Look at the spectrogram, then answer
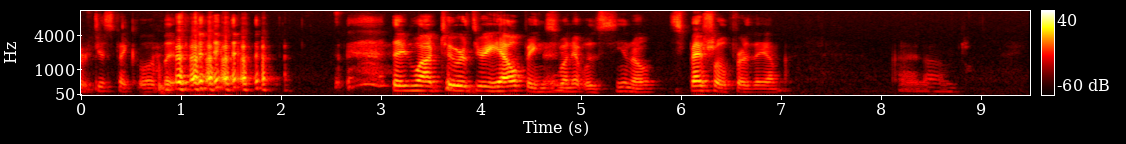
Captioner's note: laughter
